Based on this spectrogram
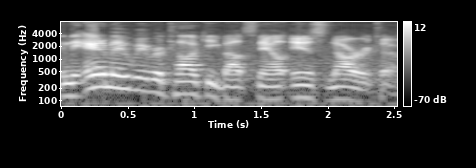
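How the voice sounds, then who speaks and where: Noticeable background noise surrounds a loud man. His pitch is medium and his pace moderate. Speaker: gaming streamer. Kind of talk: casual chat.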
